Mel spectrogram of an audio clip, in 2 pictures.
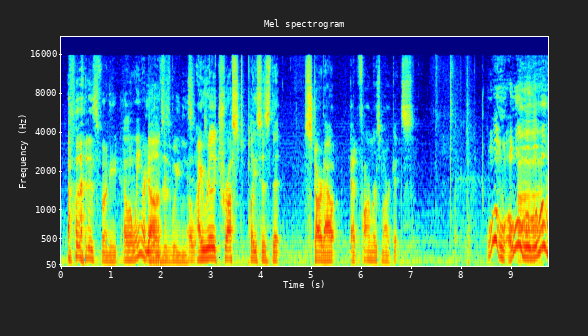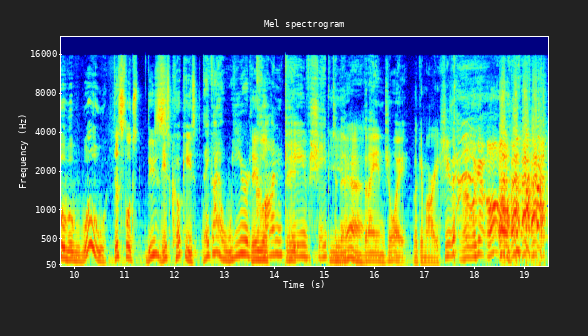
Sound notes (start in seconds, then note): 17.5 Shane and Ryan laughing; 17.6 laughing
